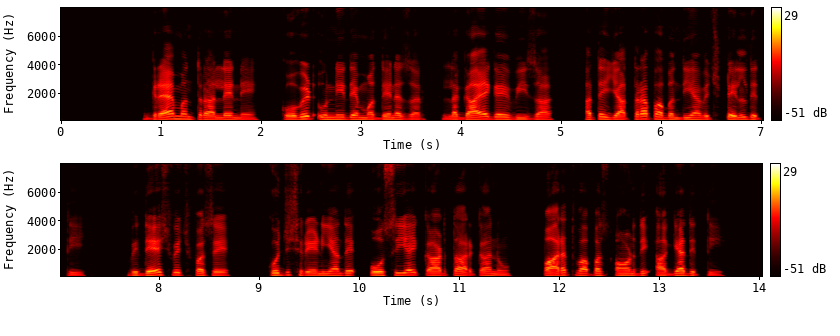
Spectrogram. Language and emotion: Punjabi, neutral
